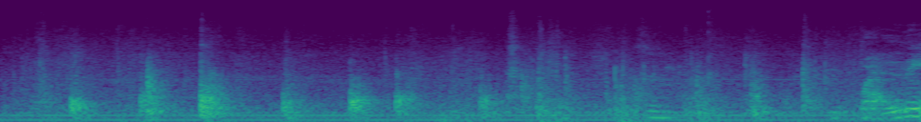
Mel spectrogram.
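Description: Footsteps thud on a wooden stage floor.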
